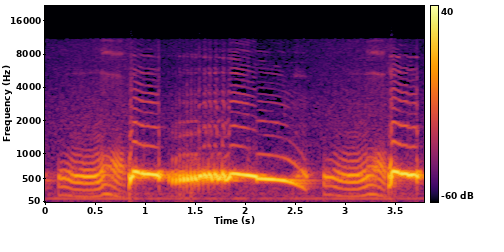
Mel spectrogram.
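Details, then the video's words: White Ringneck dove used to make other doves answer: a nasal rising-falling note leads into a long purring coo with a trilled middle, then the pattern starts again. "PANCINGAN TERCEPAT BURUNG PUTER FULL GACOR"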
